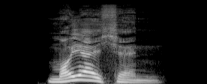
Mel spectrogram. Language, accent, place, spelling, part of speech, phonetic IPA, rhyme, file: German, Germany, Berlin, Mäuerchen, noun, [ˈmɔɪ̯ɐçən], -ɔɪ̯ɐçən, De-Mäuerchen.ogg
- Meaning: diminutive of Mauer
